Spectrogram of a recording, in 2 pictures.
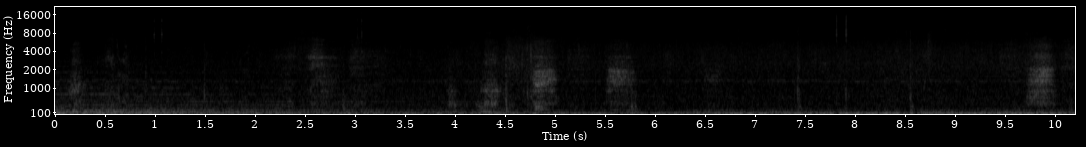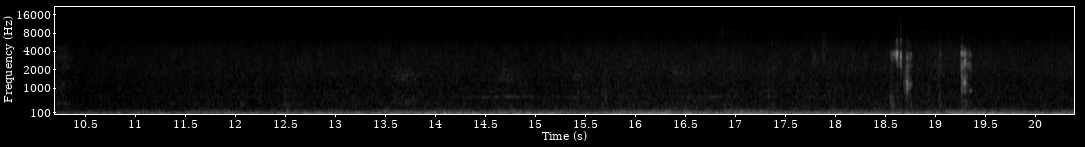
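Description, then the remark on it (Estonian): Steady rain falls throughout, a continuous hiss over a low rumble with scattered drips and taps, growing slightly heavier toward the end, with a couple of sharper splashes near the close. “vihma sajab.”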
